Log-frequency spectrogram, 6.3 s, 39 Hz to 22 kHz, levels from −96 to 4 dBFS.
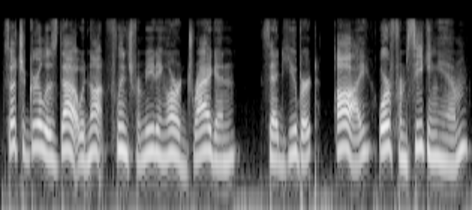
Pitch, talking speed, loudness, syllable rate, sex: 205 Hz, 180 wpm, -17 LUFS, 4.1 syllables/s, female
